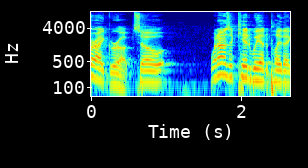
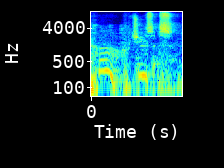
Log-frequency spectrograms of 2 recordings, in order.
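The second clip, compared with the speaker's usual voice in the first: appalled groan; 12 semitones higher, 4 dB quieter, much slower than usual. Retold or imitated. Viewer reacting in disgust.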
